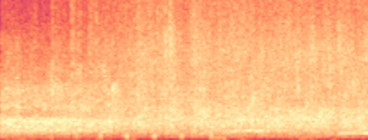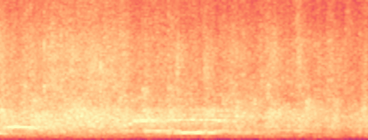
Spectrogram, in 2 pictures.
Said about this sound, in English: I think, to be fair, because the audience loved it, they gave a big round of applause,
